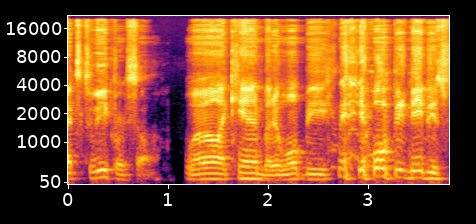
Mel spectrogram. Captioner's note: laughs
